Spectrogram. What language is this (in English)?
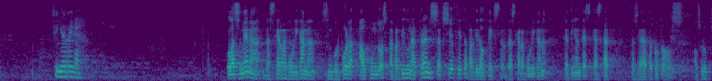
Catalan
